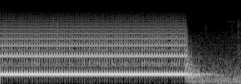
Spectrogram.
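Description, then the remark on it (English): A telephone ringing tone while a call to the State Prison Complex in Yuma is transferred plays as one long, steady electronic buzz, loud, for nearly two seconds before cutting off abruptly into faint background hiss. No one speaks. “Leave while I transfer your call.”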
